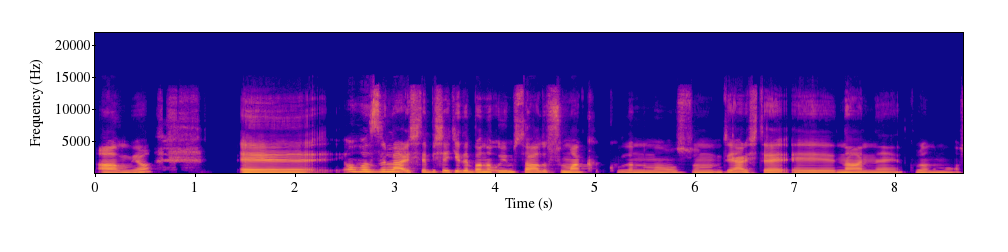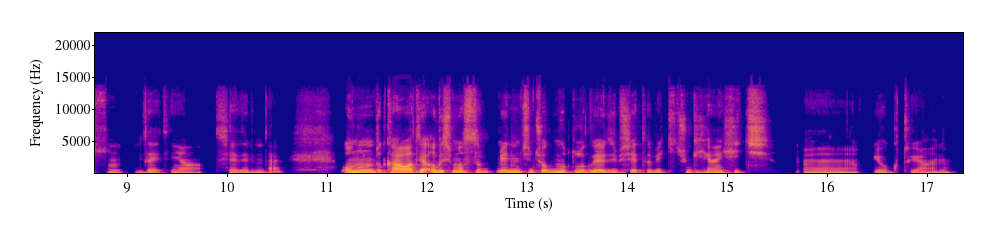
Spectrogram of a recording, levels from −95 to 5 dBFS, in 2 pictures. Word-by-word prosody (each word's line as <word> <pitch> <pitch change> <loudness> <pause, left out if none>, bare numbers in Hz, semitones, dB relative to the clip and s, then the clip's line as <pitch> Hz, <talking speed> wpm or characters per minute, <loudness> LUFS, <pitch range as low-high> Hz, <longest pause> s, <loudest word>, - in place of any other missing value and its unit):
almıyor. 180 +3 0 0.9
Eee, 195 +1 +2 0.3
o 315 -1 0
hazırlar 285 -1 +3
işte 195 +1 -4
bir - - -6
şekilde 215 -2 -1
bana 215 0 +3
uyum 210 0 -1
sağladı 195 -3 0
sumak 195 +1 -1
kullanımı 160 -2 -6
olsun, 155 +1 -7
diğer, 155 -3 0
işte, 155 +1 -2
eee, 160 -1 -3
nane 155 0 -2
kullanımı 145 -3 -6
olsun, 175 +3 -12
zeytinyağı 160 -1 -8 0.3
şeylerinde. 150 - -8 0.6
Onun 235 +5 +7
du 230 - +2
kahvaltıya 225 +1 +8
alışması 225 +5 +2
benim 215 -2 +5
için 250 +4 -4
çok 235 -3 +2
mutluluk 210 0 +3
verici 155 -6 +3
bir 145 - -12
şey 160 -1 -3
tabii 160 +1 -6
ki - - -18
çünkü, 175 -2 -8
hani, 160 -2 0
hiç, 165 +2 -4 0.3
eee, 150 -1 -4 0.3
yoktu, 150 - -9
yani, 75 - -8
170 Hz, 140 wpm, -24 LUFS, 155-210 Hz, 0.9 s, kahvaltıya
